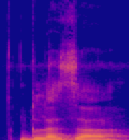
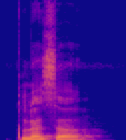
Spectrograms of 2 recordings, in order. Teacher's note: Stress is on the last syllable.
